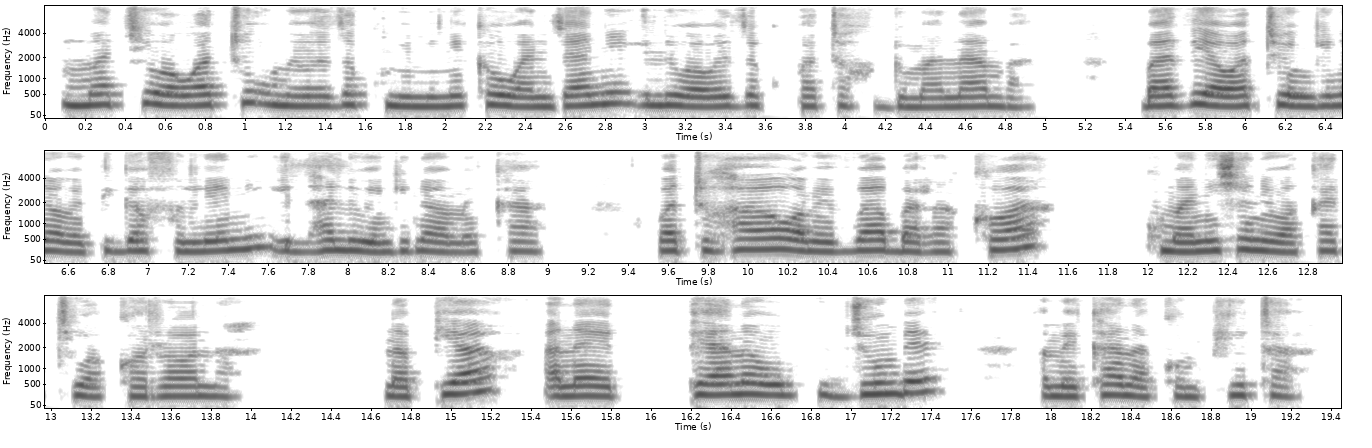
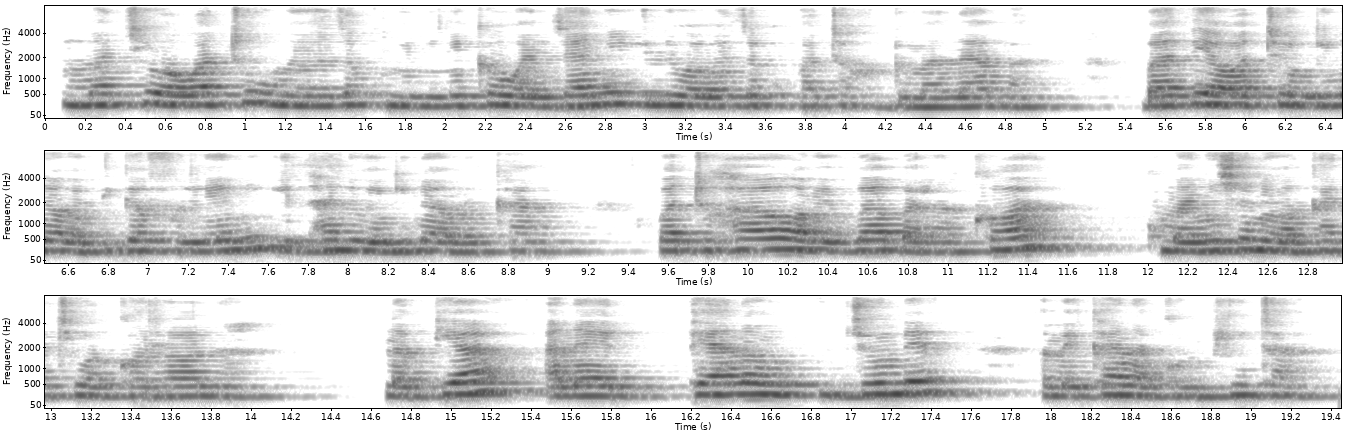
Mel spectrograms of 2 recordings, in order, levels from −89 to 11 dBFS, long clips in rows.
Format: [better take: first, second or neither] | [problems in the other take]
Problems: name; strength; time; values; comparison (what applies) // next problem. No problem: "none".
first | room echo; dies away in 0.6 s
